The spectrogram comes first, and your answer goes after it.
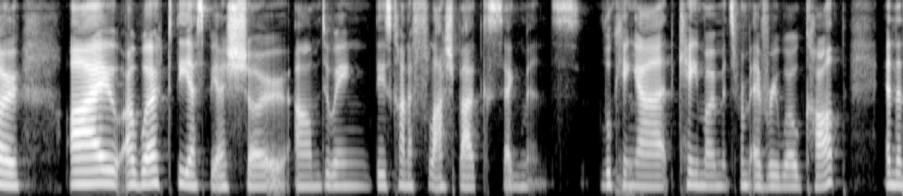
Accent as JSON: {"language": "English", "country": "Australia", "said": "I'm neither Italian. I'm Australian. I'm not Italian."}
